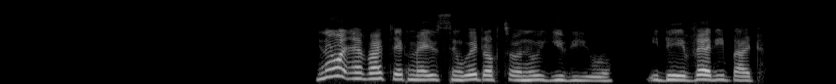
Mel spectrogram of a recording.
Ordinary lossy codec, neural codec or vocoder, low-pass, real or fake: MP3, 64 kbps; codec, 24 kHz, 3 kbps, HILCodec; 10.8 kHz; fake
